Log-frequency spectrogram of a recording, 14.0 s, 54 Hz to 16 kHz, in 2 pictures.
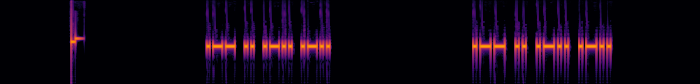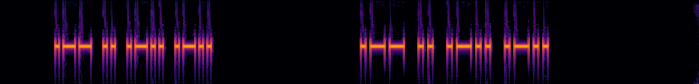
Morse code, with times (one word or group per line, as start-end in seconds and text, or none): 2.1-3.3 WILL
4.7-6.1 WILL
7.5-9.1 WILL
10.6-12.5 WILL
